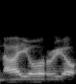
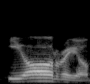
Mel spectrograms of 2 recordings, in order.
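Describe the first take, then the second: First: The name is said in a less Italian way. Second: The name is said in a more Italian way. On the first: This is not how the name's owner prefers it. The speaker calls it wrong. "than Iorio" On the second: This is how the name's owner prefers it. The speaker calls it right. "she likes her pronunciation Iorio. Maybe that's a little bit more Italian"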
